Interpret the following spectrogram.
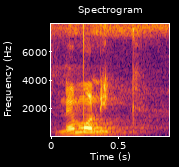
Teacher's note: The M in the beginning of this word is silent, so it is pronounced mnemonic.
